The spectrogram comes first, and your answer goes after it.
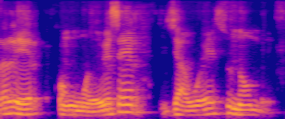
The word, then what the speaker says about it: Yahweh: Valera y otras han hecho una mala traducción de la pronunciación de la fonética del nombre del creador que originalmente es Yahweh y que ha sido tergiversado como Jehová además de otras versiones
